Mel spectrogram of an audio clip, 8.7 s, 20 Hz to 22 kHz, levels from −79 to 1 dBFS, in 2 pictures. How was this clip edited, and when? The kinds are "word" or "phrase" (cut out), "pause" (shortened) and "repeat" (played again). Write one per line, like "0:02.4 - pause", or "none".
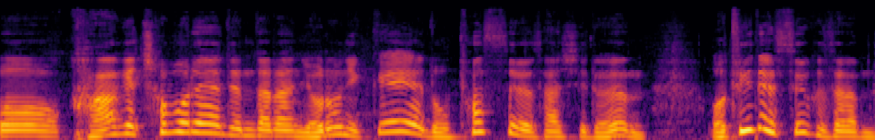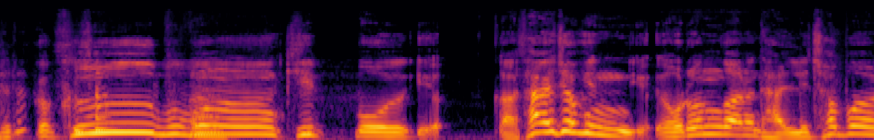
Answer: none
